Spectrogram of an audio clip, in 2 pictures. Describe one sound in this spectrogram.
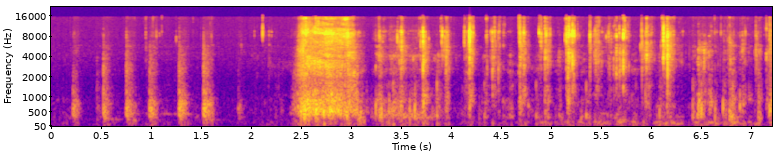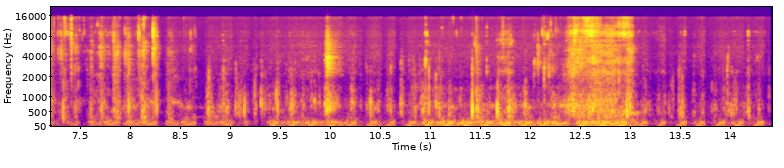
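Fingers squish and mix rice with curry close by.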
